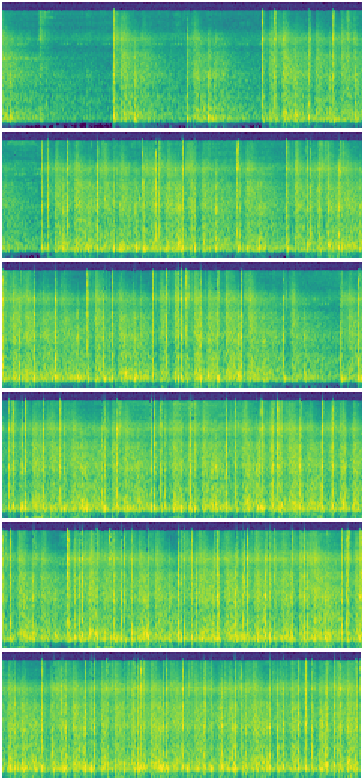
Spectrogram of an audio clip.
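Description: Aerial fireworks display: a few separate shell bursts in the first few seconds, then from about five seconds in a dense, unbroken barrage of bangs and crackling that grows heavier about halfway through.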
